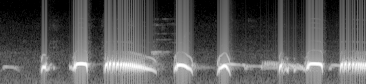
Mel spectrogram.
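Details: Spotted dove used as a decoy, calling wild birds in the morning with a voice meant to make them answer quickly. Low arched coos come in a loose series, broken by one long vibrating, gently falling coo. Background quiet.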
